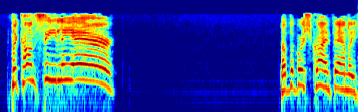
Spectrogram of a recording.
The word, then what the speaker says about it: consigliere: Okay, so I didn't pronounce it right. Consigliere. The consigliere. Well, you try to pronounce it. It's hard. It's like French-Italian. It's very difficult.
